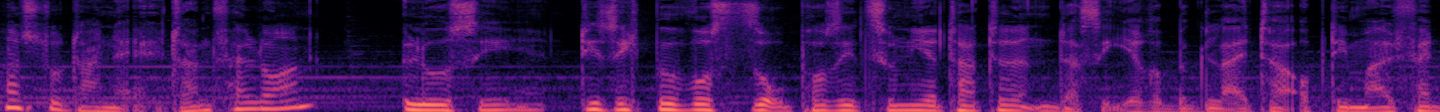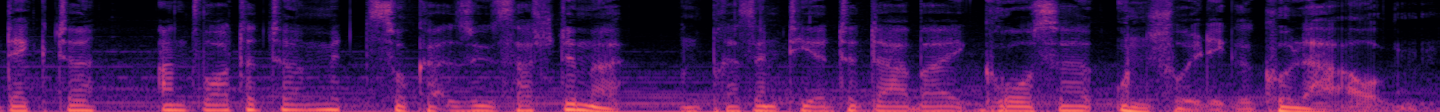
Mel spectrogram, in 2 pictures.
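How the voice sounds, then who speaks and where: Male narrator, mid-pitched, scripted horror audiobook, music in the background. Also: lively intonation, measured pace, hardly any pauses, dark tone.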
